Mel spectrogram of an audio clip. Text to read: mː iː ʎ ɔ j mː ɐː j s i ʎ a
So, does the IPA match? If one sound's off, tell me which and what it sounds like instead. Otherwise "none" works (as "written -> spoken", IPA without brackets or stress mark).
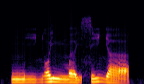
none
